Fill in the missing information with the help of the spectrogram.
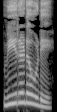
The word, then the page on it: ವೀರಡೌಡೆ: Kannada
